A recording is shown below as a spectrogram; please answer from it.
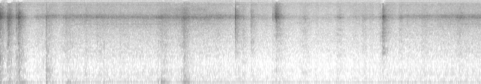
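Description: Near silence: a few faint clicks and knocks of a cable and plug being handled, over a low steady hum.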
